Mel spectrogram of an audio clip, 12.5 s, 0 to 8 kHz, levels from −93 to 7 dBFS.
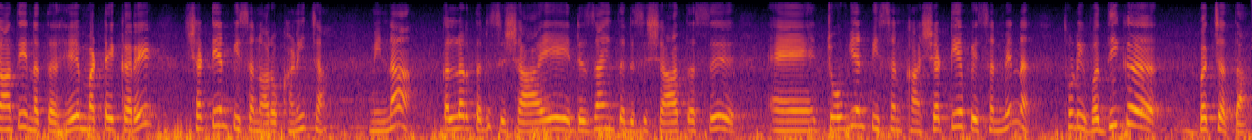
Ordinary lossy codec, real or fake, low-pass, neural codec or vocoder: none; real; 7.2 kHz; none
